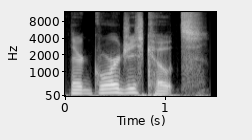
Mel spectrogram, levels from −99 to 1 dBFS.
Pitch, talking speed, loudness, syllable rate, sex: 135 Hz, 120 wpm, -17 LUFS, 3.0 syllables/s, male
